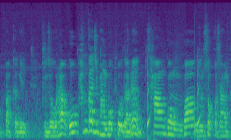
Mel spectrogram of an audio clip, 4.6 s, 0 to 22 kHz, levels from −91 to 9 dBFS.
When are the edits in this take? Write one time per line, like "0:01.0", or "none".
0:01.6
0:02.9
